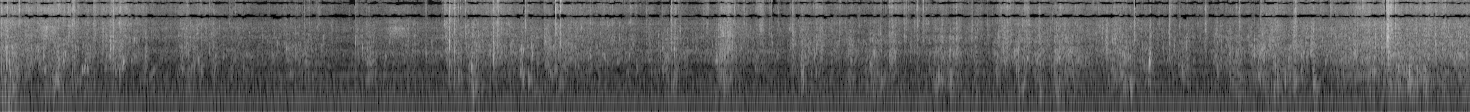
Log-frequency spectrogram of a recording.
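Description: Water splashing and sloshing during a milkfish harvest, as fish are scooped from the net into plastic crates, with many short, sharp splashes throughout. A steady low hum runs underneath.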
